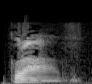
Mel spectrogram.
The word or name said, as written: graves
